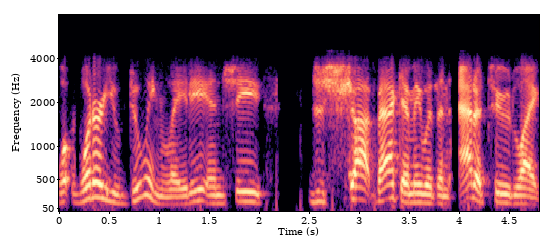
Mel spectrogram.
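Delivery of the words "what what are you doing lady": put-on stuttering, stammered delivery. Retelling a startled question to a stranger: imitating own stuttered question. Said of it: "stutter out".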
